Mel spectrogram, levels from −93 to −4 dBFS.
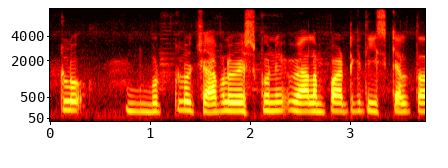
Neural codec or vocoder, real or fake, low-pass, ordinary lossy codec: none; real; none; none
